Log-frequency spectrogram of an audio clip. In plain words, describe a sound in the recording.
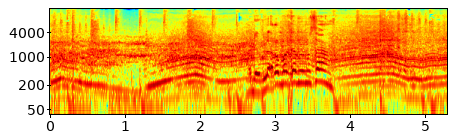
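A car engine revs up and down loudly.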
